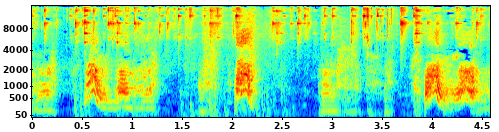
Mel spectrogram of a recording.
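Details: Playful dog vocalizing while Angel, a six-month-old Border Collie mix from Wisconsin Border Collie Rescue, romps with Cisco: four drawn-out, gruff barks with growly, whining tails, spaced about a second apart.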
